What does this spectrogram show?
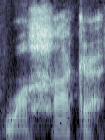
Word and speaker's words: Oaxaca: Yet Oaxaca, it took me forever to figure out how to pronounce that word. Oaxaca.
